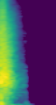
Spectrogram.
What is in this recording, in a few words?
Clap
